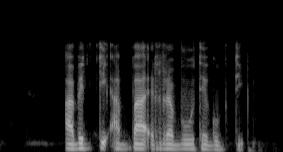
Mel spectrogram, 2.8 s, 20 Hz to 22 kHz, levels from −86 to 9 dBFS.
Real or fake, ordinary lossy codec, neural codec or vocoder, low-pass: fake; Opus, 24 kbps; codec, 16 kHz, 8 kbps, FunCodec, trained on Chinese and English, 25 frames a second; 7.2 kHz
